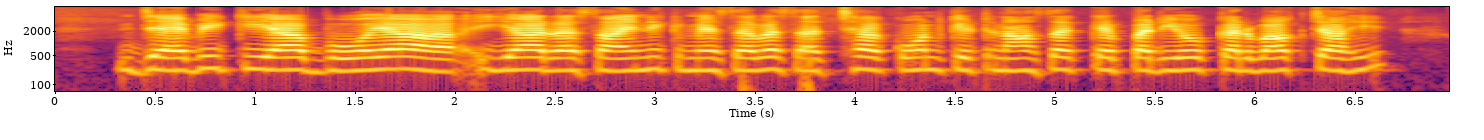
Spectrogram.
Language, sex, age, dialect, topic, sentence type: Maithili, female, 18-24, Eastern / Thethi, agriculture, question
